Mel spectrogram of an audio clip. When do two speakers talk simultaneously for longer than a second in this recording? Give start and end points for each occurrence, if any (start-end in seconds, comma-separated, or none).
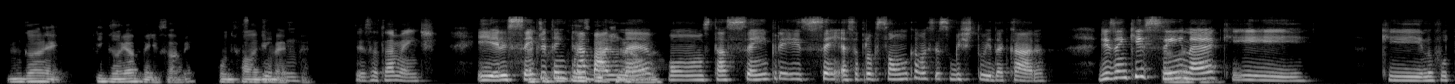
5.2-6.6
